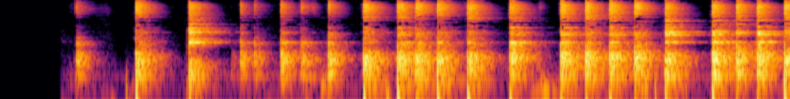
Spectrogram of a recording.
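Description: A metal bowl beaten with a plastic spoon like a drum, ringing sharply with each strike. The strikes begin under a second in and go on in an uneven rhythm of about three a second.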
